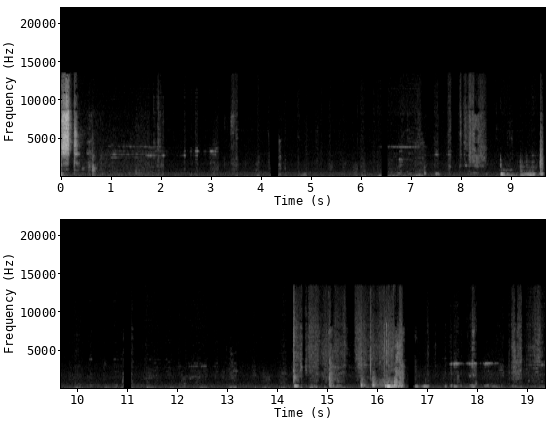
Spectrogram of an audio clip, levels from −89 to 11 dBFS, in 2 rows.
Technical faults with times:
4.19-4.34 gap at a join of encoded pieces
6.41-6.53 gap at a join of encoded pieces
10.93-11.08 gap at a join of encoded pieces
16.61-16.74 gap at a join of encoded pieces

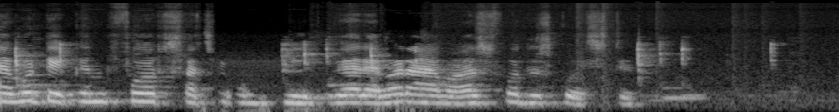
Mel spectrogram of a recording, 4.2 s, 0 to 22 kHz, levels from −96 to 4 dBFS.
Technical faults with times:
1.06-1.45 speech suppressed in double talk

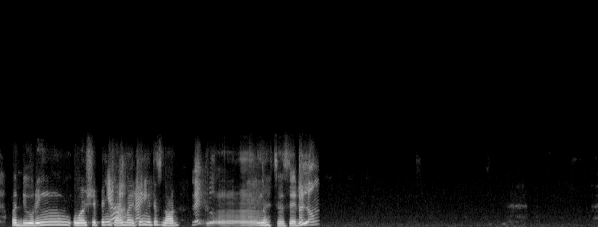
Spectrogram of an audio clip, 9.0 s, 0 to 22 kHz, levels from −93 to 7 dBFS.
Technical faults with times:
none

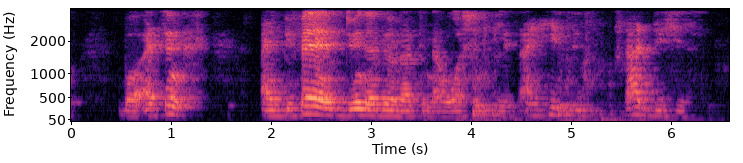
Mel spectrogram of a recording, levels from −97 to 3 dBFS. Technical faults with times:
3.54-3.59 short concealed packet loss

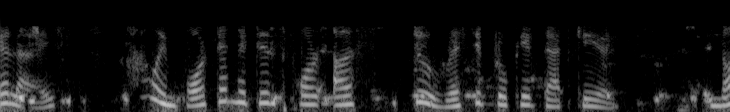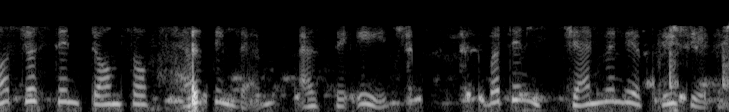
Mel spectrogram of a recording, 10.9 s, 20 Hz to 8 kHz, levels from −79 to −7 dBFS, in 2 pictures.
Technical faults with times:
0.00-10.94 DC offset
0.00-10.94 GSM full-rate codec
0.13-1.76 echo leak
0.18-1.04 speech suppressed in double talk
1.36-1.40 GSM bit errors
2.40-2.89 echo leak
3.47-4.07 echo leak
6.61-9.98 echo leak
6.86-6.97 GSM bit errors
10.35-10.42 GSM bit errors
10.73-10.94 echo leak

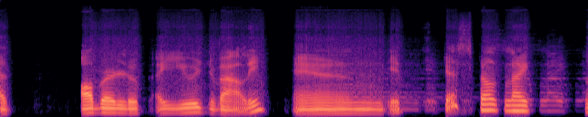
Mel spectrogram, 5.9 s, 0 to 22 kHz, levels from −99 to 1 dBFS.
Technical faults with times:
2.96-5.88 feedback echo between two devices

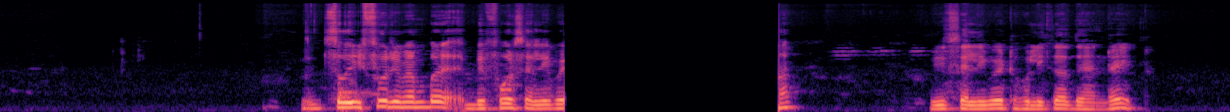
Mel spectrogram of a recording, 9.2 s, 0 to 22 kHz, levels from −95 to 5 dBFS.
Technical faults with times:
4.23-5.84 audio dropout to silence

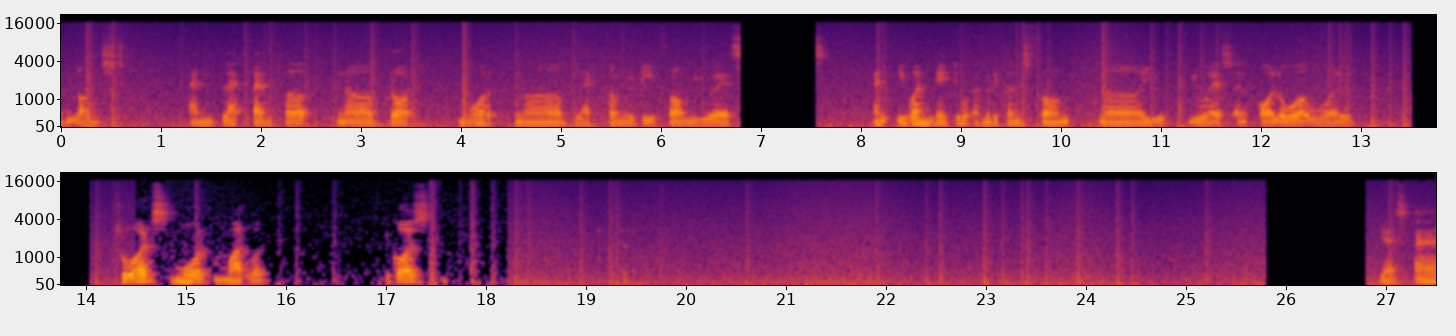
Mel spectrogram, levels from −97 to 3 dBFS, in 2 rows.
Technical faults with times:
6.79-7.55 playback stall
13.51-14.04 playback stall
14.49-18.22 overdone noise removal
25.80-26.80 playback stall

